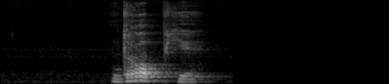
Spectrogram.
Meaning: 1. diminutive of drop 2. a piece of liquorice
- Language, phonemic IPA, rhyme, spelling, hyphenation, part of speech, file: Dutch, /ˈdrɔp.jə/, -ɔpjə, dropje, drop‧je, noun, Nl-dropje.ogg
